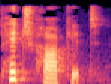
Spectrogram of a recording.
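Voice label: "pitch pocket", English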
